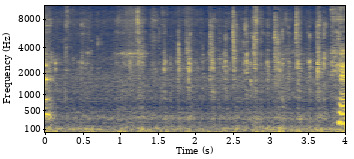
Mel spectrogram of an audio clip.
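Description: Wire balloon whisk stirring a thin cornflour-and-water mix in a glass measuring jug: rapid, irregular clicks of the wires against the glass over a light liquid swish.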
